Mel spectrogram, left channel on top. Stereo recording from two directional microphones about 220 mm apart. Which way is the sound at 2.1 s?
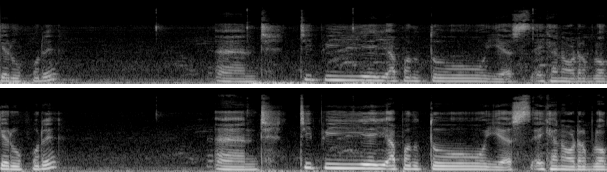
45° right (ahead or behind).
